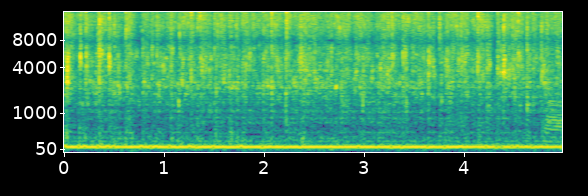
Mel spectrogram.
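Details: Twin-tub washing machine modified to automatic with a solenoid fill valve and water-level sensor: steady rush of water filling the tub over an even low inlet-valve hum, a normal fill.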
